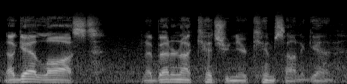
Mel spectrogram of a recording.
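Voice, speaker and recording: A man's voice: fairly low pitch, normal speed, background noise, lightly acted. An actor playing a cool, unflappable male hero in a video game, dry and understated with wry sarcasm. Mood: wry, firm. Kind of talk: video game cutscene acting. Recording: prominent music behind the voice.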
